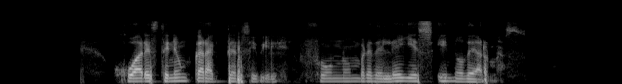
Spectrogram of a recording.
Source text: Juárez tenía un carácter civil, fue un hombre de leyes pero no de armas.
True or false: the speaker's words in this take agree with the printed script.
false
